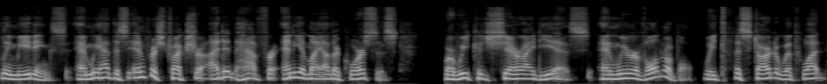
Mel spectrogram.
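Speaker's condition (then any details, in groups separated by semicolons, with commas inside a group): No condition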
